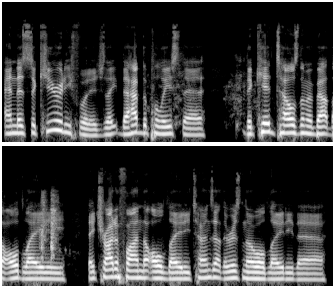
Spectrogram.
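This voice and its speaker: A man hosting a podcast, telling stories in an animated, casual way and often checking in with his listeners. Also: on the high side, a little fast, a little hiss or hum. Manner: animated storyteller who often checks in with "right?". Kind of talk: casual storytelling chat.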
